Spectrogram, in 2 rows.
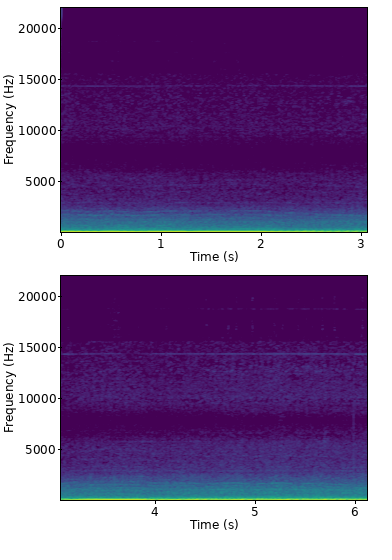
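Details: Honda S2000 with new spark plugs still misfiring: low lumpy idle with uneven exhaust beat and irregular stumbles coming through on blips.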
